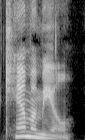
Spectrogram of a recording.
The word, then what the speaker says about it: chamomile: I played this game with my sisters this weekend, and one of the words that they used was chamomile. – Oh, wow. – And it was so hard because you got to C-H-A, and you don't think of C-H as being a hard C sound, so it took a long time for people to guess that.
